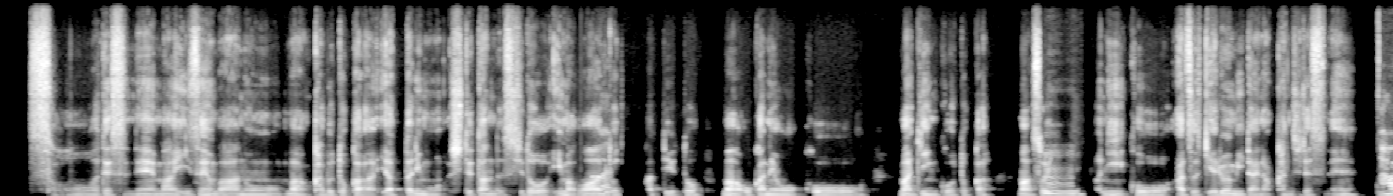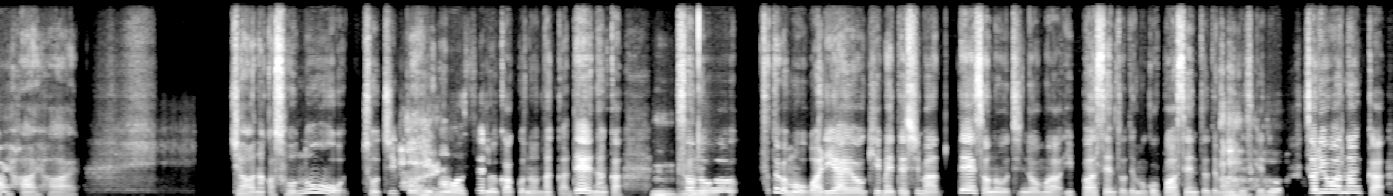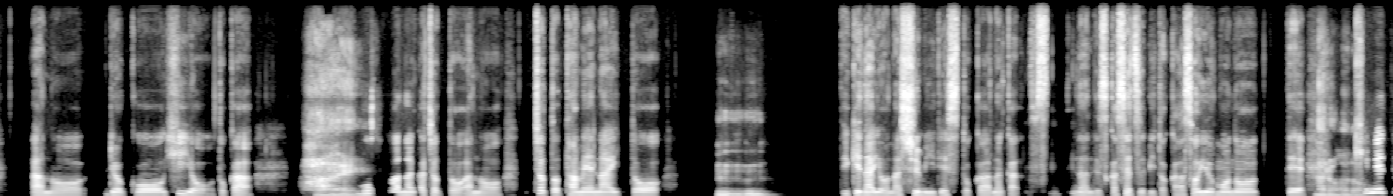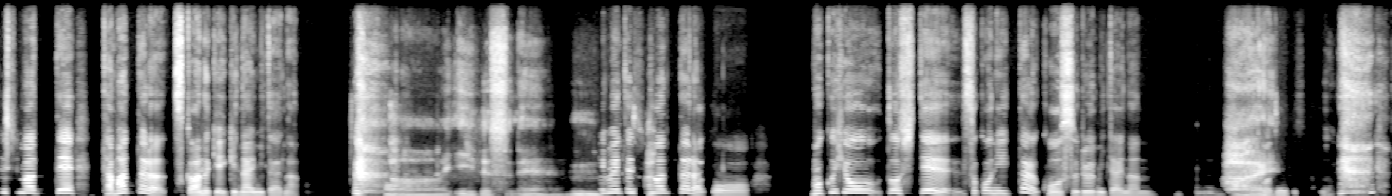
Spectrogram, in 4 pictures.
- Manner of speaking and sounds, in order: tapping; chuckle; unintelligible speech; chuckle
- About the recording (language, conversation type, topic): Japanese, advice, 将来の貯蓄と今の消費のバランスをどう取ればよいですか？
